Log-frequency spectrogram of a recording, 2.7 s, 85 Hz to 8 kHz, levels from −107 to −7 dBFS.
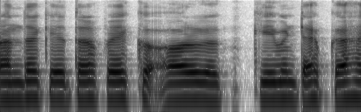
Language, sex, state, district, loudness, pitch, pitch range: Hindi, male, Haryana, Charkhi Dadri, -17 LUFS, 145 Hz, 140-145 Hz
